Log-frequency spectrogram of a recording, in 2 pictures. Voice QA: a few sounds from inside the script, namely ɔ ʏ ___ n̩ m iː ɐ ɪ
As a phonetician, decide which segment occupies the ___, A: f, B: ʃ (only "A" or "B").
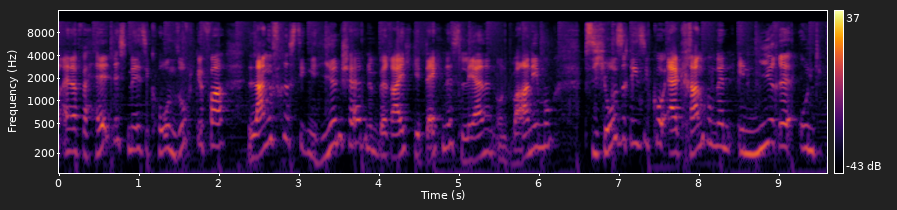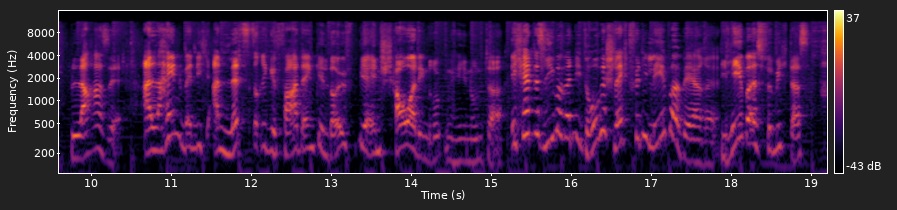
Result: A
